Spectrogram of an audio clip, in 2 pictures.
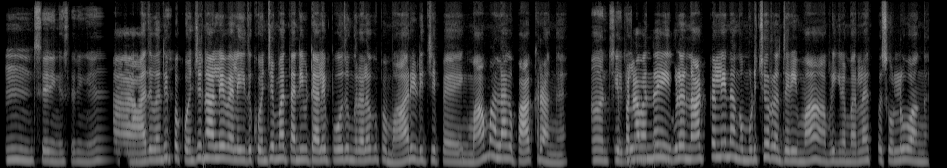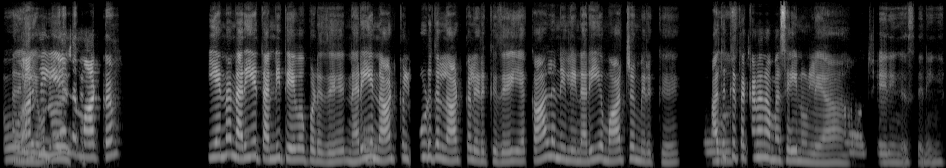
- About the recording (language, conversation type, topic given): Tamil, podcast, மழைக்காலமும் வறண்ட காலமும் நமக்கு சமநிலையை எப்படி கற்பிக்கின்றன?
- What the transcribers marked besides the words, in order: unintelligible speech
